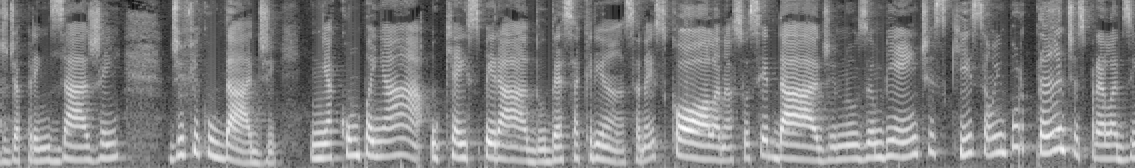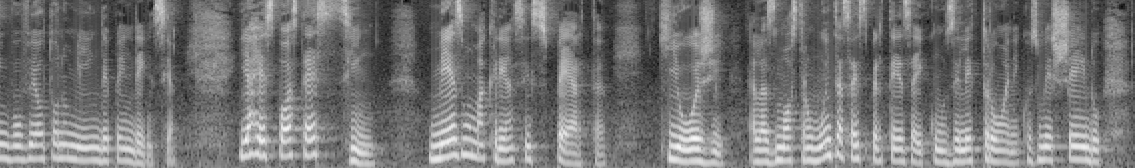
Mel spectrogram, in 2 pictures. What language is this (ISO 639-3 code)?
por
